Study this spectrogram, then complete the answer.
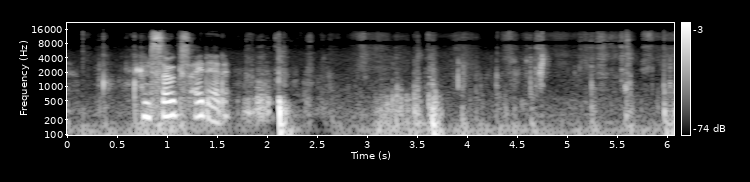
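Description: A stiff book page flips over.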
